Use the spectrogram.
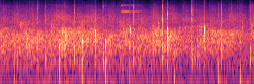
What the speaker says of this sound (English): You can have that applause.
